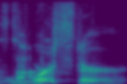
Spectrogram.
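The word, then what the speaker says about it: Worcestershire: wora sauce all right how do you pronounce that by the way oh I say wora sauce yeah okay and it's spelled worshire Worchester Shire but I think it's like Worster I think it's how it's supposed to be said or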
